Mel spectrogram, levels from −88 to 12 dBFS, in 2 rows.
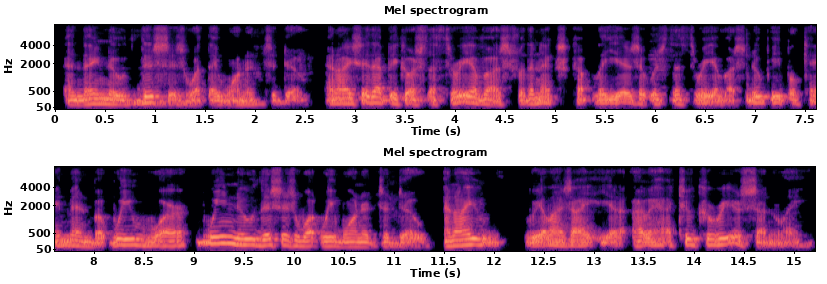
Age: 60-79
